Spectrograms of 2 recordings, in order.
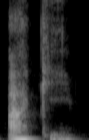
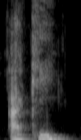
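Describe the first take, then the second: First: The stress is on the first syllable. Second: The stress is on the last syllable. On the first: The speaker calls it wrong. "rather than" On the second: The speaker calls it right. "has an accent on the I"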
